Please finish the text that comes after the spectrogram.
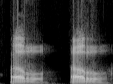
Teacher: Karena kalau huruf R itu ya dia getarannya banyak biasanya R r sedangkan huruf ro getarannya enggak banyak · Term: takrir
